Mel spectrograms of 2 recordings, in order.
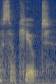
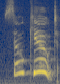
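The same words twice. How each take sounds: First: "so cute" breathed out unvoiced, almost to herself; soft aside, "so cute" barely voiced; hushed whisper. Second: High gushing "So cute!" over a finished card; excited squeal. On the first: Murmured before the loud repeat. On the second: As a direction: burst out "So cute!" in high delight. Bursts out after whispering it. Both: Real, not acted.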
